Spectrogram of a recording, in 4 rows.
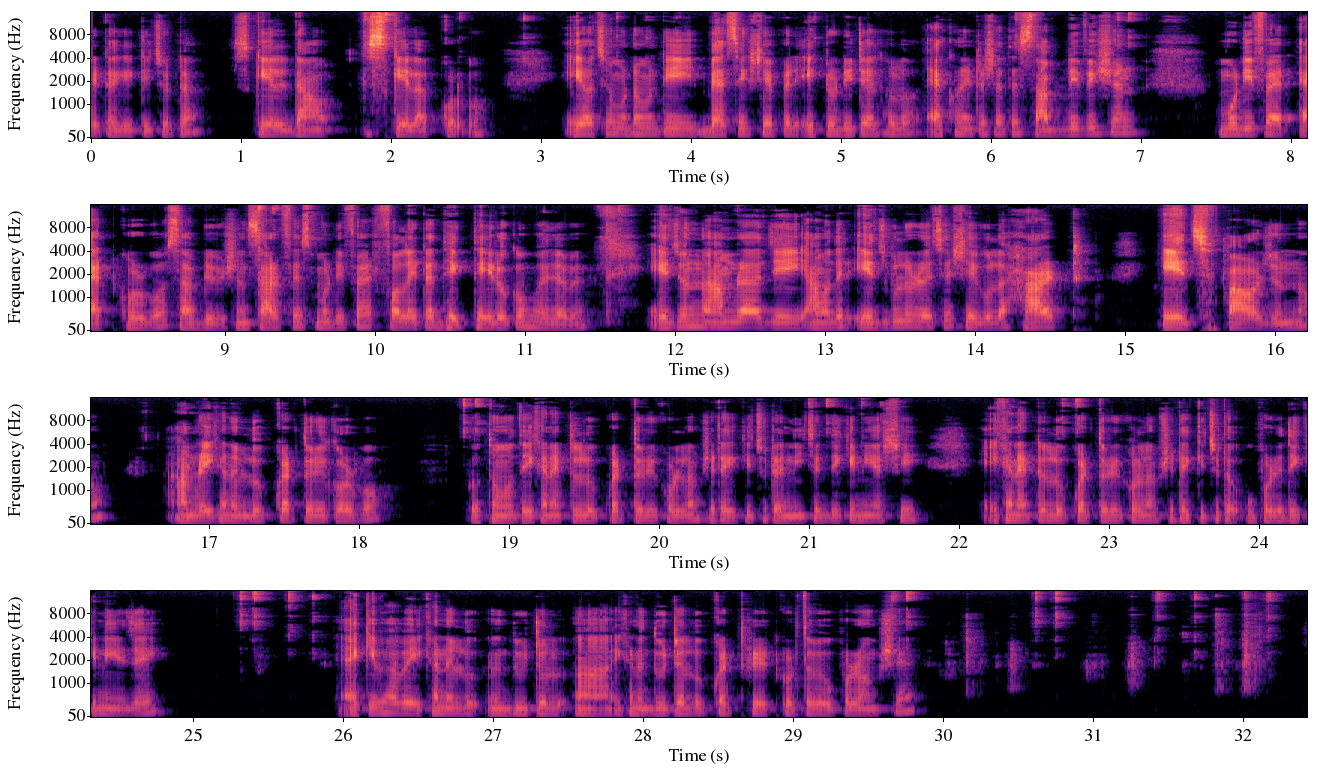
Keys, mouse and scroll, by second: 1.8 Tab, 2.1-2.7 middle drag, 2.7-3.2 scroll down 5, 3.2-5.8 shift+middle drag, 5.8 click, 6.5 click, 9.0-9.4 drag, 9.4 scroll up 1, 9.9-10.8 middle drag, 10.8 Tab, 11.2-13.1 middle drag, 13.1 Tab, 14.1 Tab, 15.8 ctrl+e, 17.5 ctrl+r, 21.0 shift+middle click, 21.3-21.9 scroll up 1, 21.9 ctrl+r, 25.3 shift+middle click, 25.6-26.2 scroll up 1, 26.2 ctrl+r, 30.7 alt+z, 31.0 scroll up 1, 31.1 middle click, 31.5 alt+z, 31.8 shift+middle click.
